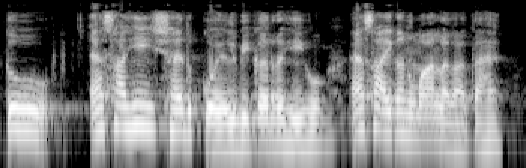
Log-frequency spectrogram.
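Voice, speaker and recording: A man's voice: medium pitch, animated, normal speed, dark tone, highs cut off. A man teaching a class poem, reading each verse aloud and then explaining it in simple words, with many fillers. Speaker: Hindi teacher.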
